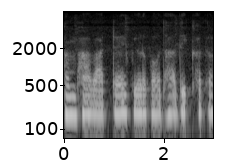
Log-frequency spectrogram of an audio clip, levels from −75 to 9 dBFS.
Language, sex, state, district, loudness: Bhojpuri, female, Uttar Pradesh, Gorakhpur, -18 LUFS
